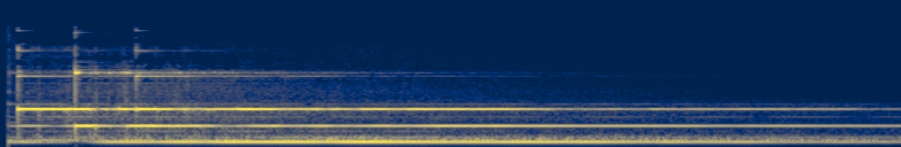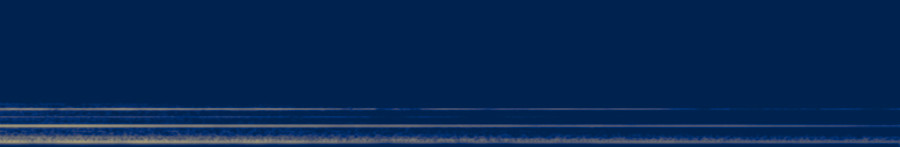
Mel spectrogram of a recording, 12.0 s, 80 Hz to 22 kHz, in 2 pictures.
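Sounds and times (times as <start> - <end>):
ambient chimes: 0.1 - 4.6.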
